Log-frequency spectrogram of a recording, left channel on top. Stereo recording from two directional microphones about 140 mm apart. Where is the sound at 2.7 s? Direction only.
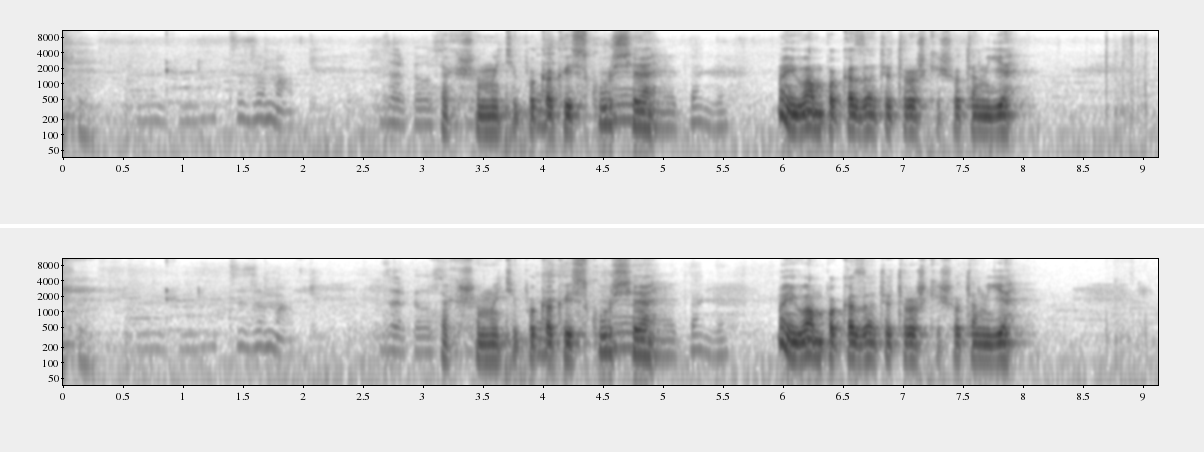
75° left (ahead or behind).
